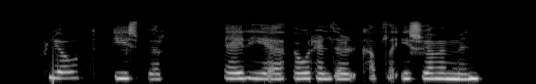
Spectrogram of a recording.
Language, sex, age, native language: Icelandic, female, 13, Icelandic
